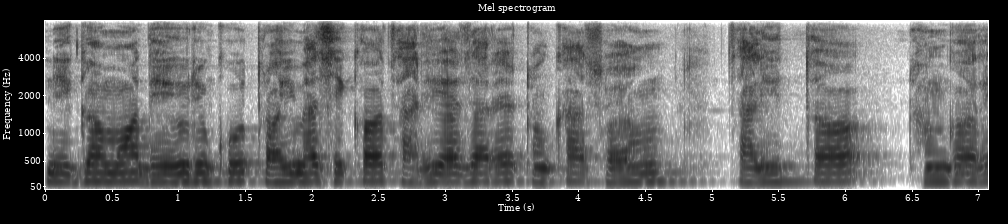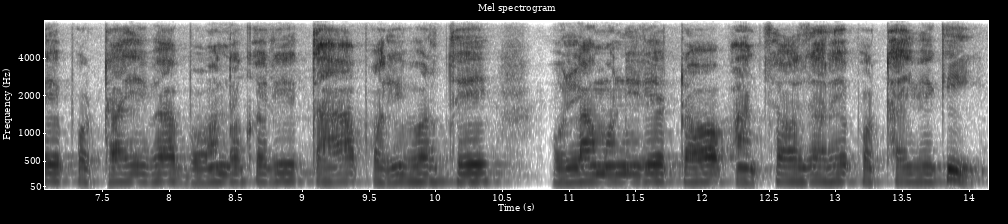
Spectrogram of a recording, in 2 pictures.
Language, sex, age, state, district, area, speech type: Odia, male, 60+, Odisha, Jajpur, rural, read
